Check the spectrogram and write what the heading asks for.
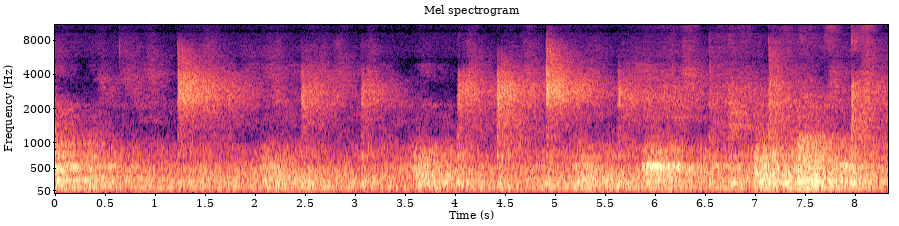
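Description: Chalk tapping and scratching on a blackboard as a line of words is written, a string of short, light taps about a second apart.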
